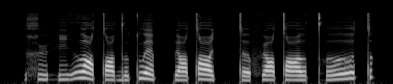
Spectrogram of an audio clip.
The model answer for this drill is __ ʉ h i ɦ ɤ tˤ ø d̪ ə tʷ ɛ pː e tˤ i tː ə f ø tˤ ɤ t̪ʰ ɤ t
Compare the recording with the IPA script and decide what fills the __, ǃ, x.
x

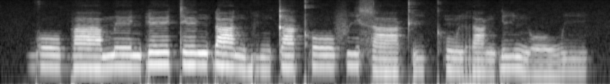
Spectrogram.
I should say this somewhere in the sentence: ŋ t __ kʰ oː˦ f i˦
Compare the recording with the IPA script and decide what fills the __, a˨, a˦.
a˦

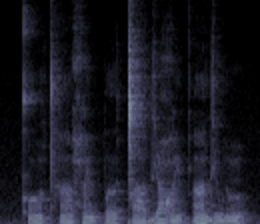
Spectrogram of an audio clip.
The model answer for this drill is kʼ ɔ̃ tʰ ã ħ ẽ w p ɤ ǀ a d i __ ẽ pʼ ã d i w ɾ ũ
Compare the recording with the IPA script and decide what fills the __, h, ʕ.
ʕ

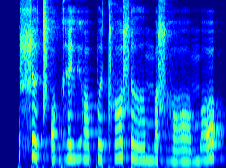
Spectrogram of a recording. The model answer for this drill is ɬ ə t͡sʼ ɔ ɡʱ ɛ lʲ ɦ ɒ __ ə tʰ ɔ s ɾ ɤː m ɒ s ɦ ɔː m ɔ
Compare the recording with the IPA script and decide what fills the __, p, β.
p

